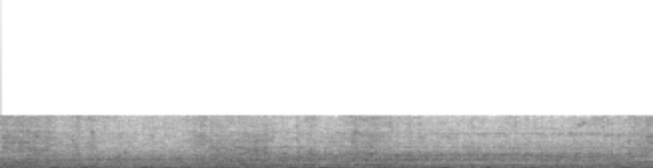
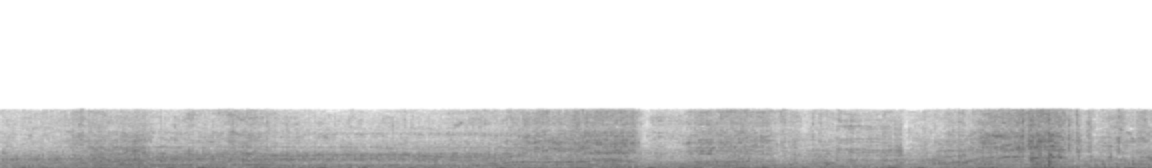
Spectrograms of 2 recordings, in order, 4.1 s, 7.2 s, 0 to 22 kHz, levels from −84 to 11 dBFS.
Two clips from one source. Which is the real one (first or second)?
second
